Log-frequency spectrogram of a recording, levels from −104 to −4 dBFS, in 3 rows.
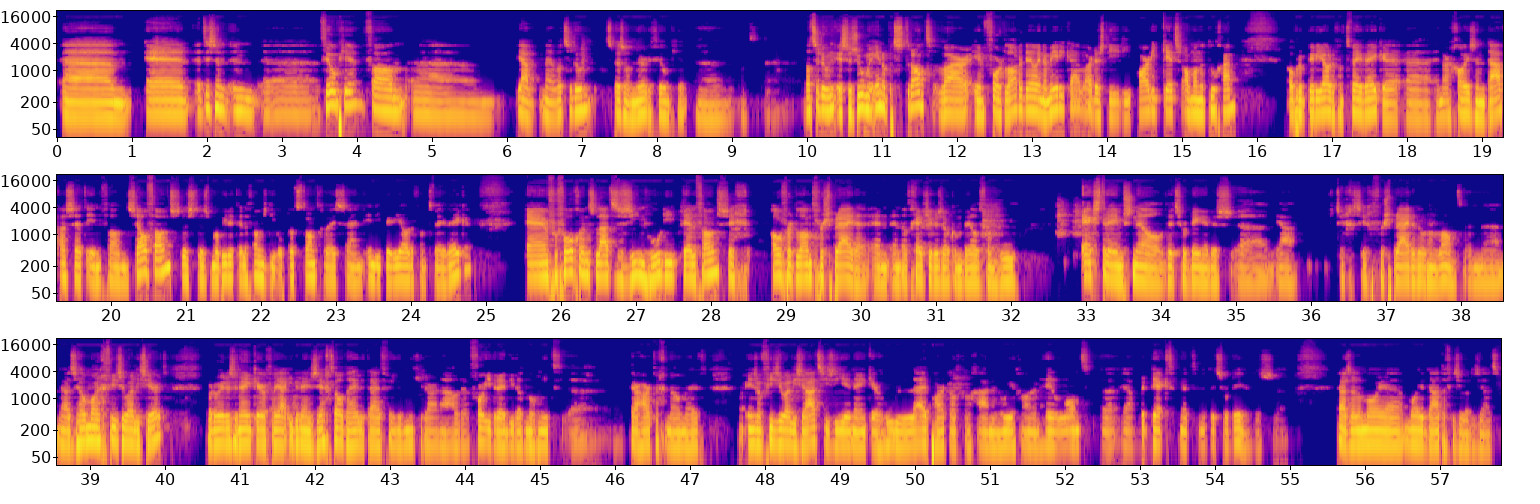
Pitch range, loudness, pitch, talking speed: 95-115 Hz, -20 LUFS, 100 Hz, 205 wpm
